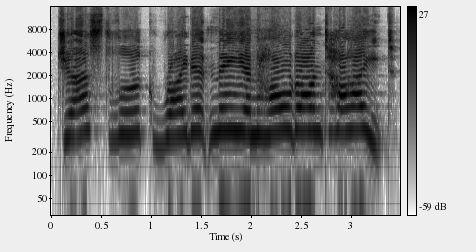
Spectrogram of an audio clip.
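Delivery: loud high yell. A narrator's reading. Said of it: "Austin yells louder".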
